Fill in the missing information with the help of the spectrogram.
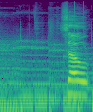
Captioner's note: cough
